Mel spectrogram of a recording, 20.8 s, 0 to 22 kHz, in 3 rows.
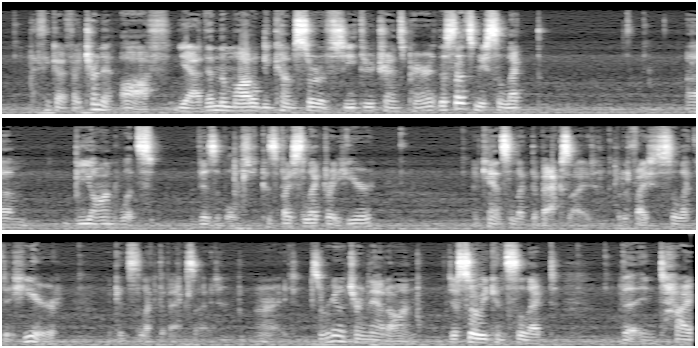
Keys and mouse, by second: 0.4 q, 1.2 middle click, 9.3 q, 9.7 middle click, 10.4 click, 11.5 middle click, 13.1 q, 13.8 click, 14.6 middle click, 15.6 o, 16.7 middle click, 17.0 o, 17.4 middle click, 18.6 alt+middle click, 19.6 alt+middle click.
